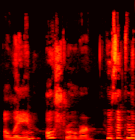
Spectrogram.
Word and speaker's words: Elaine: That's Elaine, I reply. Rhymes with pain.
